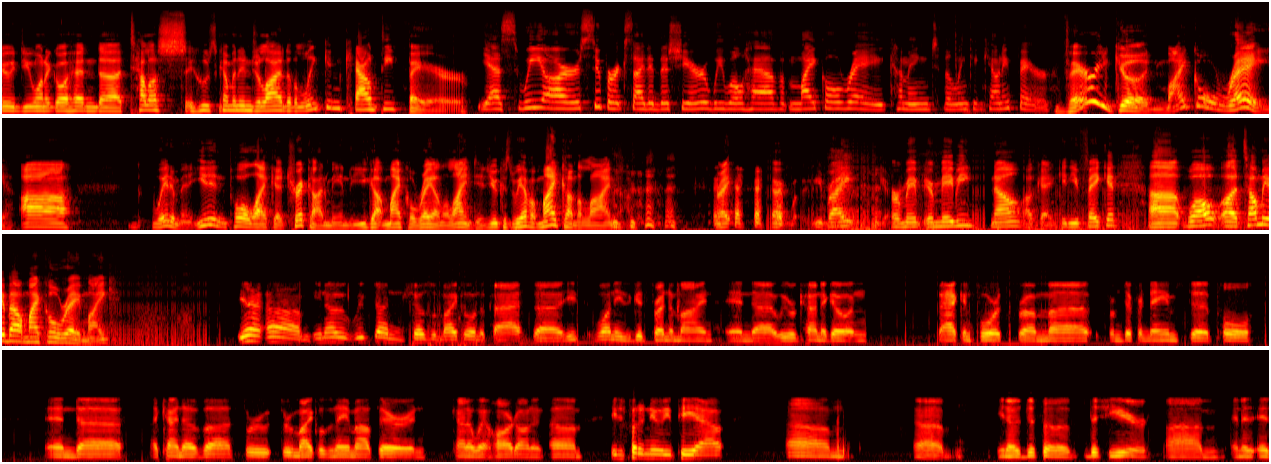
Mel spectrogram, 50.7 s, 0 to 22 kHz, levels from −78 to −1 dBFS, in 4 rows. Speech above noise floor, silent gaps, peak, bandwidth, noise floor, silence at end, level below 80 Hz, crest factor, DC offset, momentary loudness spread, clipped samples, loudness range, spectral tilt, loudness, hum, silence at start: 38 dB; none; -12 dBFS; 17 kHz; -68 dBFS; 0 s; -62 dBFS; 18 dB; under 0.1%; 13 LU; under 0.1%; 6 LU; -5 dB/octave; -30 LUFS; none; 0 s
